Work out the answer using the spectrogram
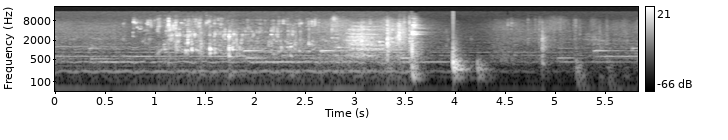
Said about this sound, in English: Here, let me pour another one.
